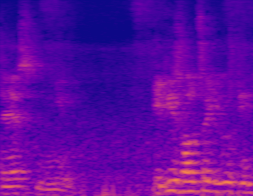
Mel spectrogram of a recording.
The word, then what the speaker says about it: nu: It is pronounced as nu.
